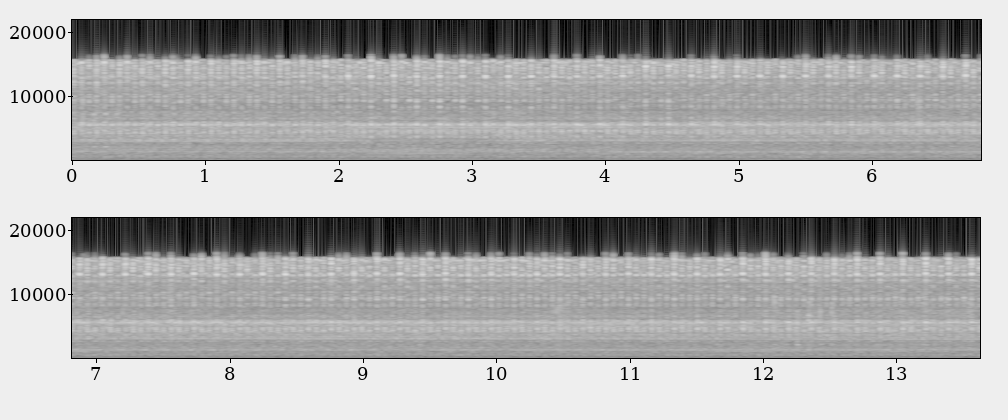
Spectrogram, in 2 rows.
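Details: 2009 Mercedes GL320 BlueTec, OM642 diesel, 168k miles, hot engine at idle, oil cap off blow-by test with and without PCV plugged: loud rushing hiss over the clatter; owner unsure whether blow-by is excessive or normal.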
